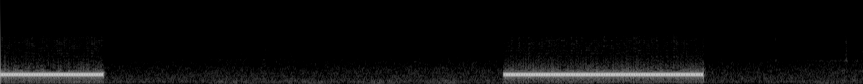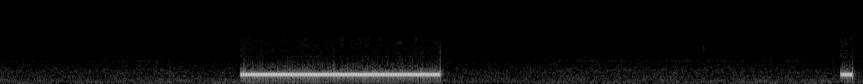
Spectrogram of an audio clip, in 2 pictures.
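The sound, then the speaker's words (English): A telephone ringback tone repeats in long, steady bursts of about two seconds, separated by roughly four seconds of near-silence, clear with no talking. “Get to your phone, person.”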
